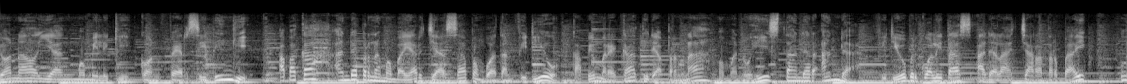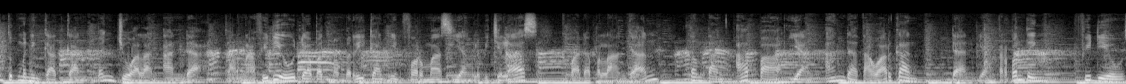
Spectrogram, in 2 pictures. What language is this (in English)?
Indonesian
